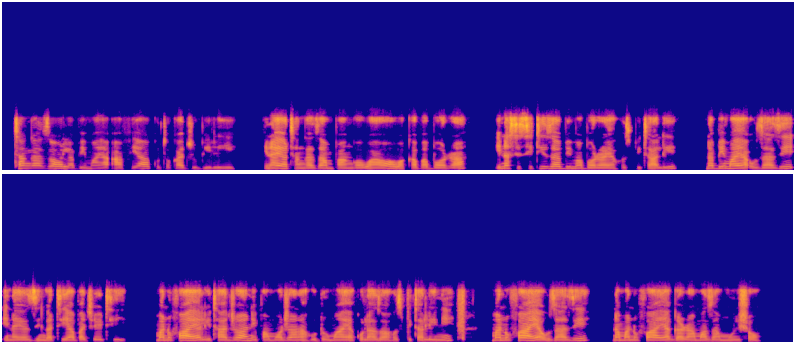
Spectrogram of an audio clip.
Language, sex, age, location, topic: Swahili, female, 18-24, Kisumu, finance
